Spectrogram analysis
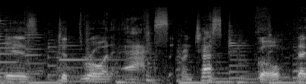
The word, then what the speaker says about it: Francesco: Francesco, did I say it right? Francesco.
